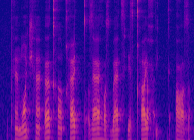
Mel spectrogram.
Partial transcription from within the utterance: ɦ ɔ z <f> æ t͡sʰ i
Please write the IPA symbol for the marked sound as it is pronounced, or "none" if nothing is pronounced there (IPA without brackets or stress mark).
b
